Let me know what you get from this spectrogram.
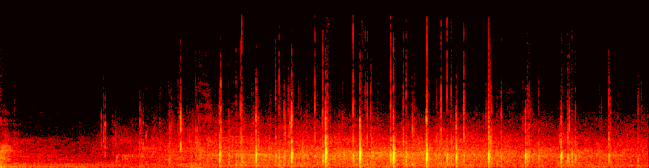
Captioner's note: audience applauds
